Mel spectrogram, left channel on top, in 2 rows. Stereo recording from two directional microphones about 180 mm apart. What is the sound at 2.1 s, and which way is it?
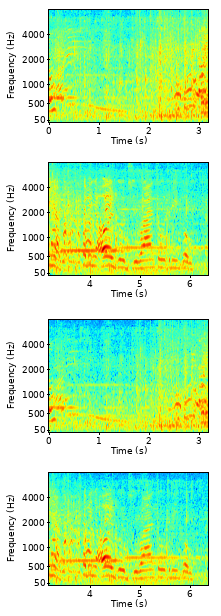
Vehicle, 45° left (ahead or behind).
